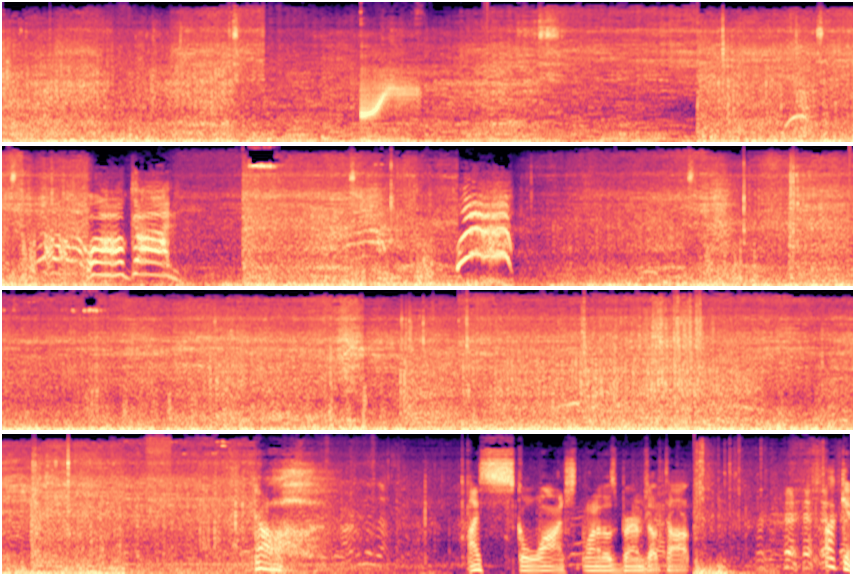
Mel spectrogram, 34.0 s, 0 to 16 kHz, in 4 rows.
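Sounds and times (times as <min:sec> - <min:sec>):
tyre noise on dirt trail: 0:00.0 - 0:30.3
wind rush: 0:06.2 - 0:27.4
person shouting: 0:08.8 - 0:10.2
bike knocks and rattles: 0:13.8 - 0:28.0.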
